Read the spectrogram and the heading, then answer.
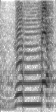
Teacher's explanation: الذلة طلع لسانك واللم مرققة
